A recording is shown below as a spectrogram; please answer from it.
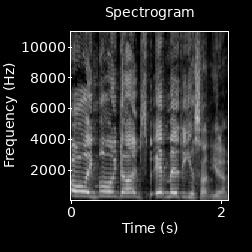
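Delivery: pitch way up, put-on British voice. Mocking a British debater with a Mehdi Hasan impression. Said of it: "This is my impression of him right here".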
